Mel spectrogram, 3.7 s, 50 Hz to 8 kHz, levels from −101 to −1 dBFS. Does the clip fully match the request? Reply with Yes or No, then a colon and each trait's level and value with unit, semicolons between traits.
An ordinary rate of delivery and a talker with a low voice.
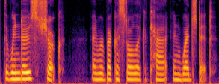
No: average, 195 wpm; high, 220 Hz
